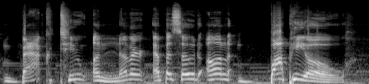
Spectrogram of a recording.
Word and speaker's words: Boppio: to another episode on bupio and yes i learned how to properly pronounce it from the dev himself uh if you join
